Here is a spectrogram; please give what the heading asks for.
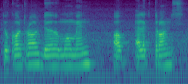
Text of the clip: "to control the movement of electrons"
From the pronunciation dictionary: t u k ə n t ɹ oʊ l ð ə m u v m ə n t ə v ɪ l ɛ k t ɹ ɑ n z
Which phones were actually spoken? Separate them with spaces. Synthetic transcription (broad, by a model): t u k ə n t ɹ oʊ l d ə m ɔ m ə n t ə f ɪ l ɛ k t ɹ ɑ n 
